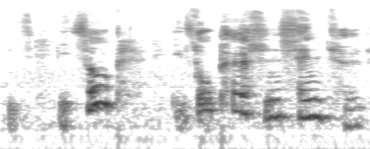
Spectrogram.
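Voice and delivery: very high, drawn-out silly voice; exaggerated social worker. Social worker excusing the system, in absurdly high mock voice. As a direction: push the caseworker parody right up high and slow. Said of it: "I don't know why I'm talking like that".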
